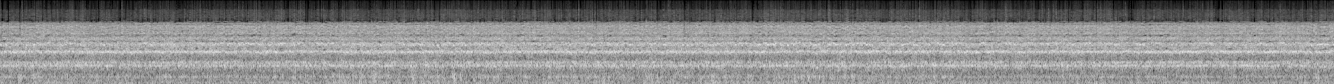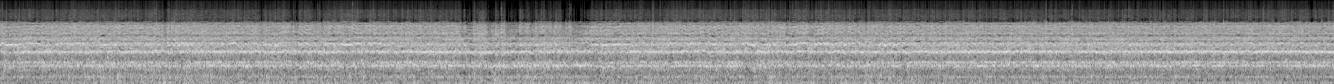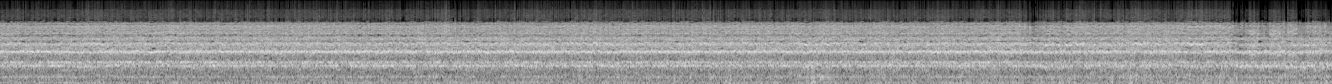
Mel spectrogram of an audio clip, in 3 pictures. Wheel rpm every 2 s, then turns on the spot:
230, 230, 240, 230, 230, 230, 230, 230, 230, 230, 230, 240, 230, 230, 230, 240, 230, 230, 230, 230.
none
